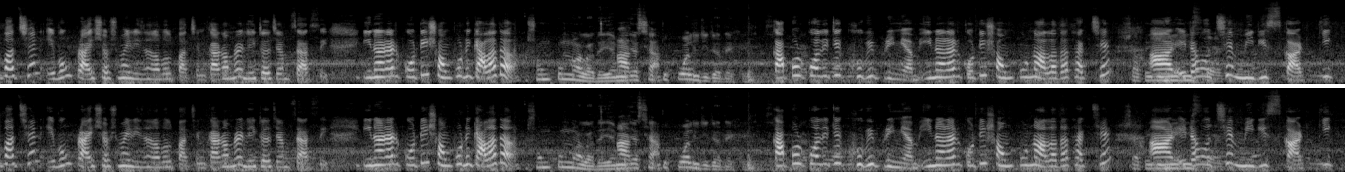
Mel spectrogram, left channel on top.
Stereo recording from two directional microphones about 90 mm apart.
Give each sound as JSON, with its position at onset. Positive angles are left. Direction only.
{"t": 0.0, "sound": "a woman's voice", "side_deg": 35}
{"t": 5.7, "sound": "speech", "side_deg": 10}
{"t": 7.7, "sound": "a woman's voice", "side_deg": 45}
